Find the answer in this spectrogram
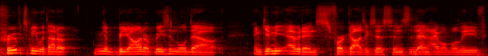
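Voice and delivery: ordinary talk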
